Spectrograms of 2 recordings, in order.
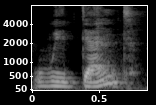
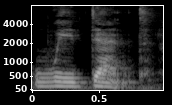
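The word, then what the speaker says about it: vident: or in the word we dent and yes it is a v-i-d-e-n-t and i say it with a w because that is how it is pronounced in latin we would say we dent so here we have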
